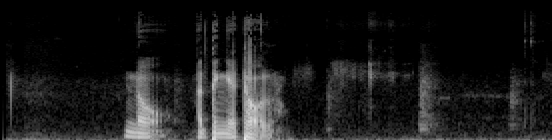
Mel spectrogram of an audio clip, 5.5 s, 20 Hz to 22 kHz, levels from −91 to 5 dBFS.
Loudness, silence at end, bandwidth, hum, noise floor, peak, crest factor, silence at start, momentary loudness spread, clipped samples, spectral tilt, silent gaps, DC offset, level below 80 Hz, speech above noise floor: -17 LUFS; 1.25 s; 13.5 kHz; none; -55 dBFS; 0 dBFS; 20 dB; 1.25 s; 17 LU; under 0.1%; -8 dB/octave; none; under 0.1%; -28 dBFS; 40 dB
